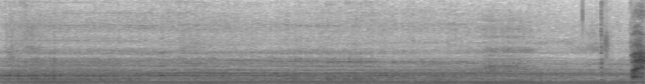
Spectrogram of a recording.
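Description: A motorcycle rides off-road along a backcountry discovery route in the Mid-Atlantic, its engine a loud, steady drone close by with some clatter from the rough trail throughout.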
